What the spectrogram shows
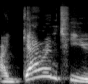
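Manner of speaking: stress on "guarantee".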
